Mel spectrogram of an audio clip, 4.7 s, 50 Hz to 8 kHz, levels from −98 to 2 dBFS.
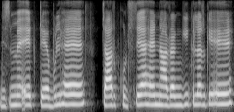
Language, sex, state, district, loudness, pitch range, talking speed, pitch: Hindi, female, Jharkhand, Palamu, -15 LUFS, 240-260 Hz, 130 wpm, 250 Hz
